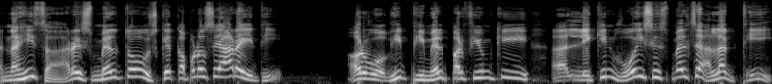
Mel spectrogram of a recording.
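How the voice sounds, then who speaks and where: A high-pitched, female-sounding cartoonish character voice delivers the lines. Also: moderate pace. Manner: deferential.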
